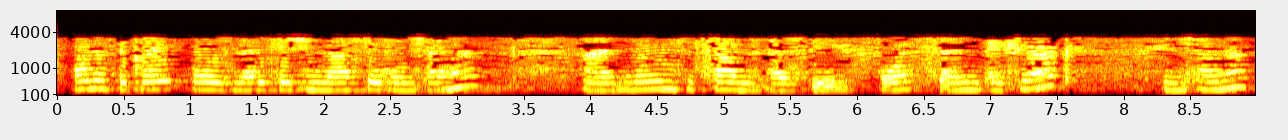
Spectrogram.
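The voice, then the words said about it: Soft voice, sore throat. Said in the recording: “my voice is so soft. I've got a little bit of an allergy, kind of a sore throat”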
